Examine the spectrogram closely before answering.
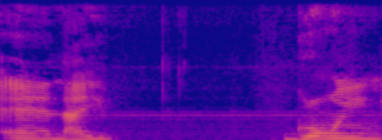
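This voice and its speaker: Somewhat breathy, a woman speaks in a dark, mellow tone with a medium pitch and a monotone, flat intonation. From northern Peru, Chiclayo. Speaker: interviewee, family member. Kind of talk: casual interview. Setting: at home. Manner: halting.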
